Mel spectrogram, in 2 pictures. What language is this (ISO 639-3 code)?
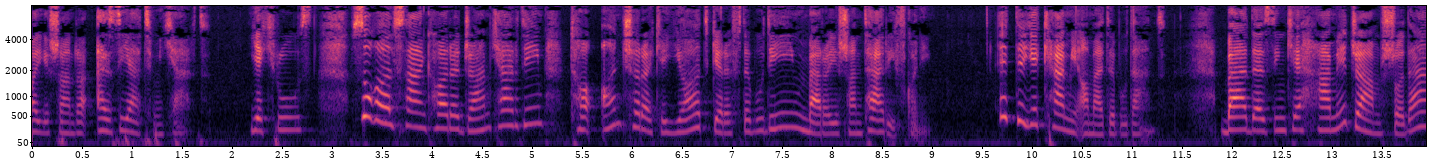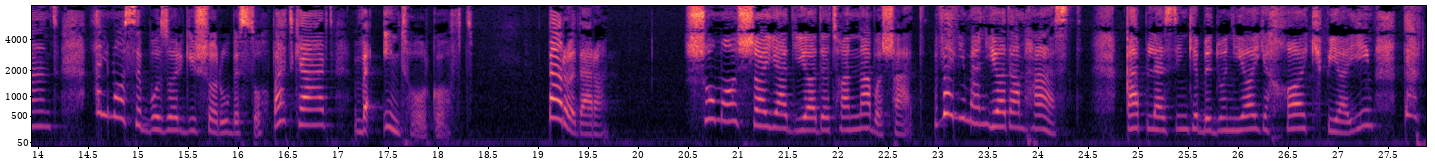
fas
